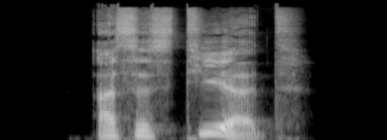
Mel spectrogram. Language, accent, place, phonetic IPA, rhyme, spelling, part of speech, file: German, Germany, Berlin, [asɪsˈtiːɐ̯t], -iːɐ̯t, assistiert, verb, De-assistiert.ogg
- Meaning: 1. past participle of assistieren 2. inflection of assistieren: second-person plural present 3. inflection of assistieren: third-person singular present 4. inflection of assistieren: plural imperative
